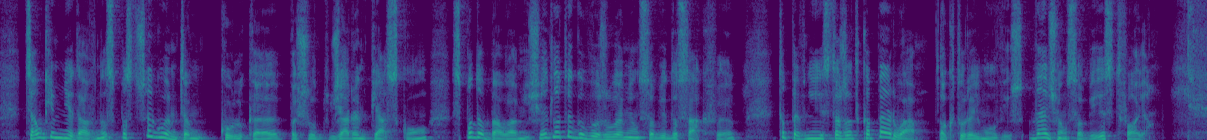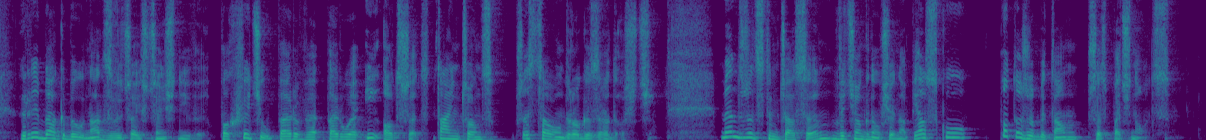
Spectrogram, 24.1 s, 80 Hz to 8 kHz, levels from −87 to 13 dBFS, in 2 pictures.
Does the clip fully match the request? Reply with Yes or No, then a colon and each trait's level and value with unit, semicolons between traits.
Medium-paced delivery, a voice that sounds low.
No: average, 140 wpm; medium, 160 Hz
